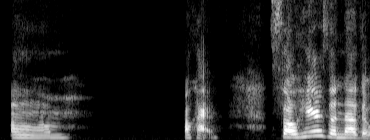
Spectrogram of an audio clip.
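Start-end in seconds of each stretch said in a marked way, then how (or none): none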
